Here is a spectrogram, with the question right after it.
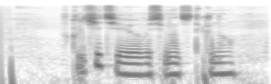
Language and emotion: Russian, neutral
